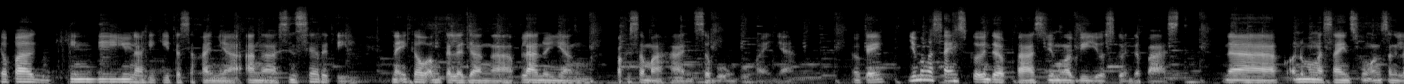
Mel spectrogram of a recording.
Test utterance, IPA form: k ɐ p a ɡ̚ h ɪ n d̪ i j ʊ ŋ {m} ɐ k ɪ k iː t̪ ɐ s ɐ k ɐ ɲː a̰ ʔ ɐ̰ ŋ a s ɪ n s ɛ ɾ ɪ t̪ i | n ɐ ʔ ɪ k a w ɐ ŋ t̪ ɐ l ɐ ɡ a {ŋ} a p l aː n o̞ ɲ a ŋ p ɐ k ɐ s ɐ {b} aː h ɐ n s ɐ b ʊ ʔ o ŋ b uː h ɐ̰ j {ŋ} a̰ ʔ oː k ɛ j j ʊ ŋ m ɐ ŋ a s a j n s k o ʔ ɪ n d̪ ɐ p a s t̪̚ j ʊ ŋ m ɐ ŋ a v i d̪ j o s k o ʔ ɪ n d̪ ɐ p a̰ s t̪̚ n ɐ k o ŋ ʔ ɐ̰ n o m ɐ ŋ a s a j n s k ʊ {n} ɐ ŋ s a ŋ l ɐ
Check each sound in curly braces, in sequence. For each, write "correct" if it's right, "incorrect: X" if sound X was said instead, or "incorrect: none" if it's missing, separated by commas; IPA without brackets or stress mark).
incorrect: n, correct, incorrect: m, incorrect: ɲ, incorrect: ŋ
